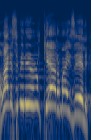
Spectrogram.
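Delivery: bem mais agudo e mais alto, irritado; Paulo irritado. Acted. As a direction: descartar o menino com impaciência. Paulo rejeita Marcos. (Paulo, irritado, rejeita Marcos diante de Barnabé)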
